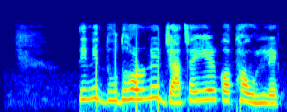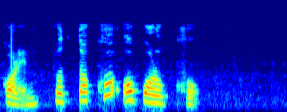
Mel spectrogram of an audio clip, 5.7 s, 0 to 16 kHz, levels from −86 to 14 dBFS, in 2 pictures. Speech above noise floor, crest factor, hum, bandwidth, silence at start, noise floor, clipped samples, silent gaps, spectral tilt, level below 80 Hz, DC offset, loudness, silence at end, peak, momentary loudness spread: 47 dB; 18 dB; none; 8 kHz; 0.8 s; -65 dBFS; under 0.1%; none; -5.5 dB/octave; -58 dBFS; under 0.1%; -18 LUFS; 0.9 s; -2 dBFS; 11 LU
